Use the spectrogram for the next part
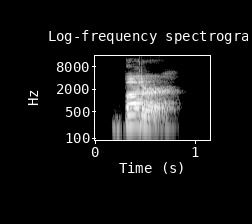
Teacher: instead of holding the tongue there, D, I'm doing one little flap of the tongue and touching the alvolar ridge.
